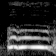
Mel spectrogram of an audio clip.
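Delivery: high squealing tire screech sound. Retold or imitated. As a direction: mimic the tires squealing round the corner. Screeching tires while weaving.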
